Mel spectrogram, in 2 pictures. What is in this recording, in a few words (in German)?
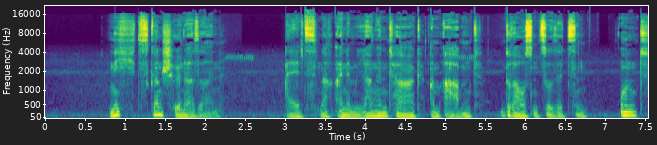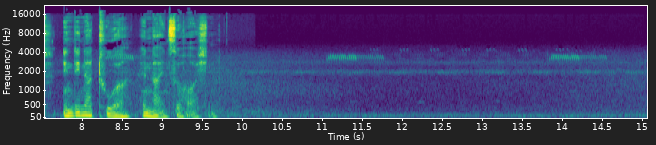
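grillen einschlafen männlich; Orte der Entspannung; Phantasiereisen; Tiefenentspannung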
